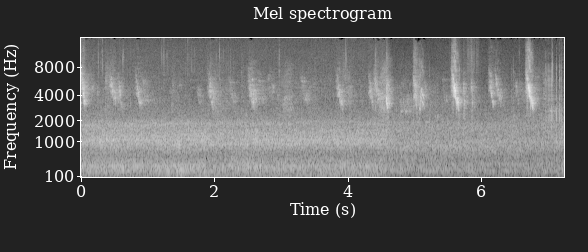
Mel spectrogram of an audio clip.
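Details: Sparrows at a Tenmangu shrine, recorded 5 May 2022, giving short bright chirps, scattered and then louder in separate bursts near the end, over a steady hum in the background.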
